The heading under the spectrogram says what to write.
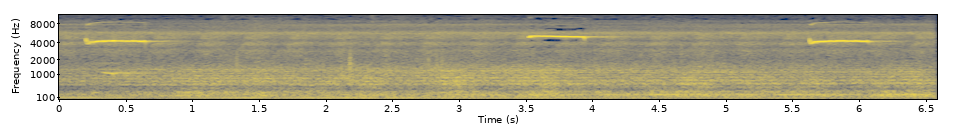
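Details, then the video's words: A pygmy cupwing (Pygmy Wren-babbler, Pnoepyga pusilla) calls on Fraser's Hill, Malaysia, giving three thin, high, drawn-out whistles, each under half a second and spaced a few seconds apart, over a soft hiss of insects. "Pygmy Cupwing Calling"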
